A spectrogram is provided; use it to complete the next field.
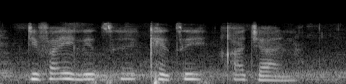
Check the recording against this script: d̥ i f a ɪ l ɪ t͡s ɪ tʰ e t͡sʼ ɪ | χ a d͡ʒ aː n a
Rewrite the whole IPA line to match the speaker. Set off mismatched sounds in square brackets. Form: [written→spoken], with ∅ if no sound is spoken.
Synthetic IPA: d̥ i f a ɪ l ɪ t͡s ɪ [tʰ→kʰ] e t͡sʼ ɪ | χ a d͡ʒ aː n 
